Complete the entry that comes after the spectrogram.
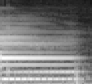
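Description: Two notes a second apart sounding together as a dissonant interval, a single sustained chord that fades over about a second, alone with no talk.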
